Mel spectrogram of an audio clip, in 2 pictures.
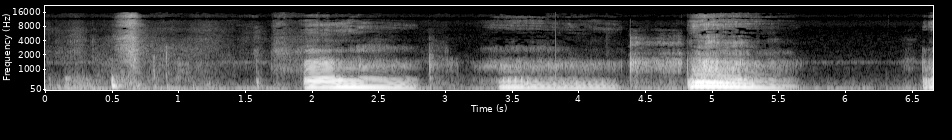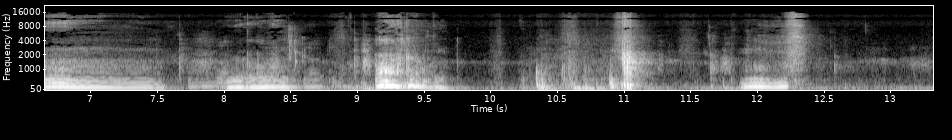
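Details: Toy Poodle, a young male, grew boisterous indoors and got snapped at by his younger sister. He gives drawn-out harmonic whining growls that bend up and down, several separate bouts across about thirteen seconds in a small room.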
